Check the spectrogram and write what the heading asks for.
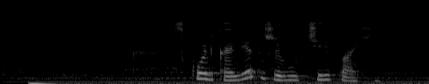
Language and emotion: Russian, neutral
